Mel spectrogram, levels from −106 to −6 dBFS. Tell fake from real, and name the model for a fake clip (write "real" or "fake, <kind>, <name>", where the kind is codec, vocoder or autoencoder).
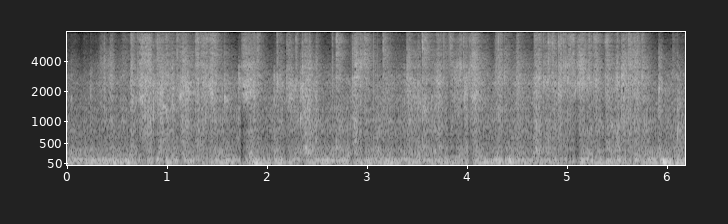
fake, autoencoder, DAC-VAE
